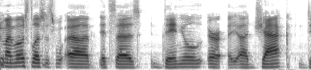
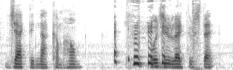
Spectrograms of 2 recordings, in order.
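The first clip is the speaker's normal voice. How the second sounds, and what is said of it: Imitates a TV character's voice. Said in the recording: “Do the voice, though. ... Who, Margot?”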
